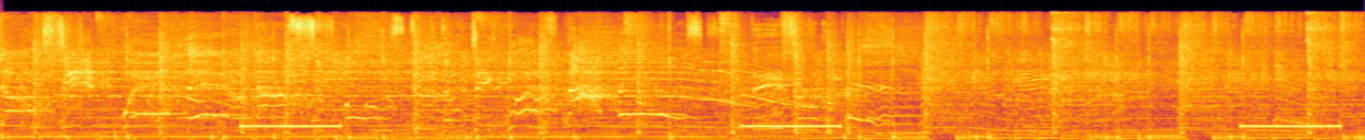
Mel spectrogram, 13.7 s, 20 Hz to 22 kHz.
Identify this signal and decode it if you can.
Ringback tone (Europe, 425 Hz), with noise.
